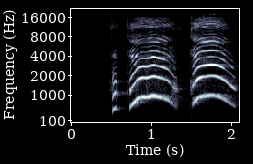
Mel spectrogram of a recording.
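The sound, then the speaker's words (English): A person imitates a raven's caw in a contest to decide who goes first: a quick clipped lead-in, then two drawn-out, nasal cries whose pitch rises and falls, fairly loud, with a brief gap between them and no other talk. “And the method for choosing who goes first is who does the best raven caw.”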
